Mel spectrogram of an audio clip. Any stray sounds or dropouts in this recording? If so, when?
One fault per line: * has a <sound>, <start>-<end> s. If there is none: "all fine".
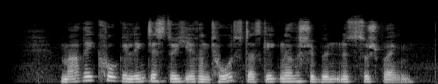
all fine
